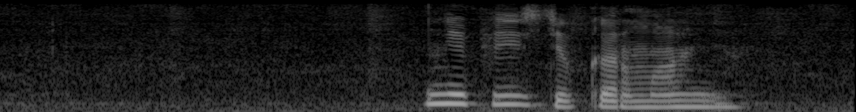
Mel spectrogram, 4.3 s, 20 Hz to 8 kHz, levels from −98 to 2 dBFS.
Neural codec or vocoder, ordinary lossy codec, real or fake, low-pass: codec, 44.1 kHz, 7.8 kbps, Pupu-Codec; none; fake; 7.2 kHz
